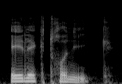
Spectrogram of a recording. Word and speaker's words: électronique: Électronique. Okay, so as we saw previously, Q-U-E at the end, K. Okay, électronique.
